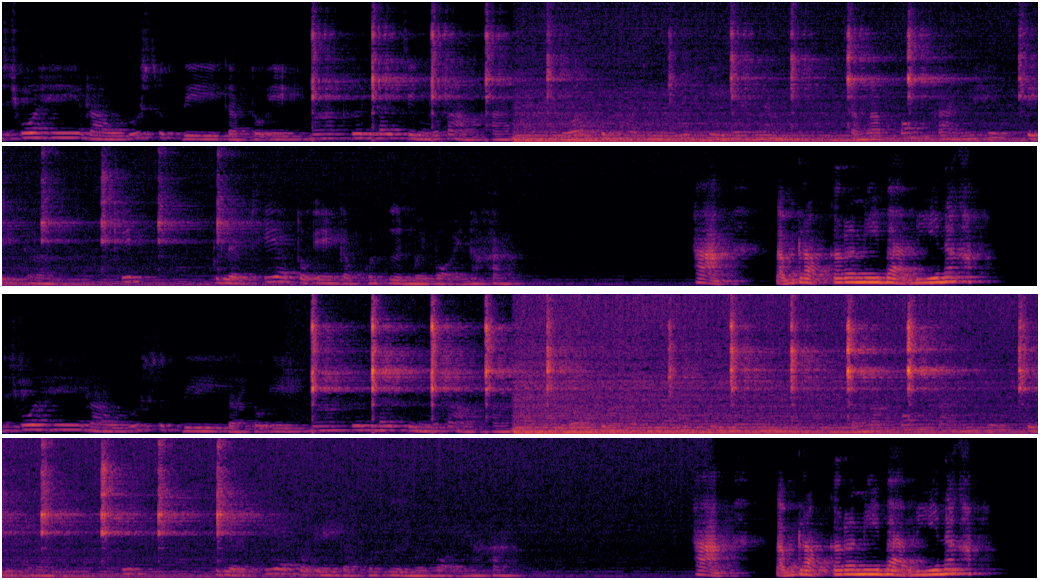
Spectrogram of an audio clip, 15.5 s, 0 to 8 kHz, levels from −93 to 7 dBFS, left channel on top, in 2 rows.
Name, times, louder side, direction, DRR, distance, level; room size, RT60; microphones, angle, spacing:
voice 1, 0.0-8.2 8.6-8.8 9.4-11.6, equal, 85° left, 5 dB, 6.7 m, -49 dB
sound 1, 2.3-4.4 5.0-7.3 7.6-9.7, right 11 dB, 45° right, 0.7 m, -40 dB
sound 2, 3.8-11.9, right 3 dB, 85° right, 1.0 m, -47 dB
voice 2, 13.0-15.0, equal, 10° right, 4 dB, 2.2 m, -36 dB
26.5 x 17.0 x 2.9 m, 0.38 s
head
